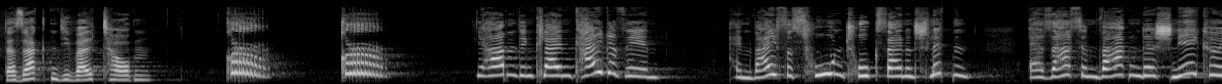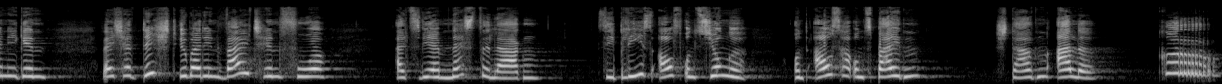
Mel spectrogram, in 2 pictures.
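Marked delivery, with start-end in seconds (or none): 2.3-3.9 very high rolled krrr; dove coo. Acted. Wood doves call down to Gerda with high krrr coos. 4.7-23.2 very high, light bird voice; wood dove voice. Acted. Wood doves tell Gerda of Kai in high bird voices.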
